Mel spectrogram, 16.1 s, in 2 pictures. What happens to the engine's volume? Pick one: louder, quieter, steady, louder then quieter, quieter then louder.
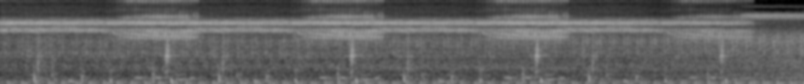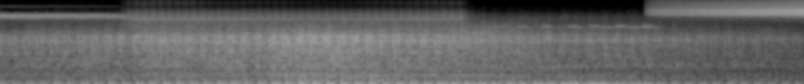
louder then quieter.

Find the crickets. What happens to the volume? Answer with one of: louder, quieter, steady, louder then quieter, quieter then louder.
quieter.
